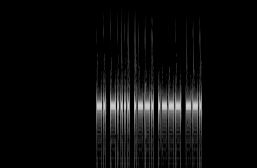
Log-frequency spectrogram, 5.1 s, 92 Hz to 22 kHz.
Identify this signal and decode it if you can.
Morse code, heard as a keyed tone, about 36 wpm, 700 Hz. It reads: N6PJG
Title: USA Call Signs - 5 Characters - 35wpm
